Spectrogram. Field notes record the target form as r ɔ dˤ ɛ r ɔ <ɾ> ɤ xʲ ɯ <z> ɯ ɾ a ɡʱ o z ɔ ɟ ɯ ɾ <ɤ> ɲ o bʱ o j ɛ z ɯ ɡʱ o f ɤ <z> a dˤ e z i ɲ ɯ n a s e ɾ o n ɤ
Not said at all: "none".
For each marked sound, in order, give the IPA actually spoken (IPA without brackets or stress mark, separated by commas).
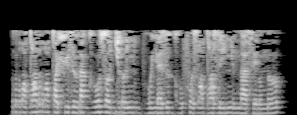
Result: tˤ, z, ɤ, z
